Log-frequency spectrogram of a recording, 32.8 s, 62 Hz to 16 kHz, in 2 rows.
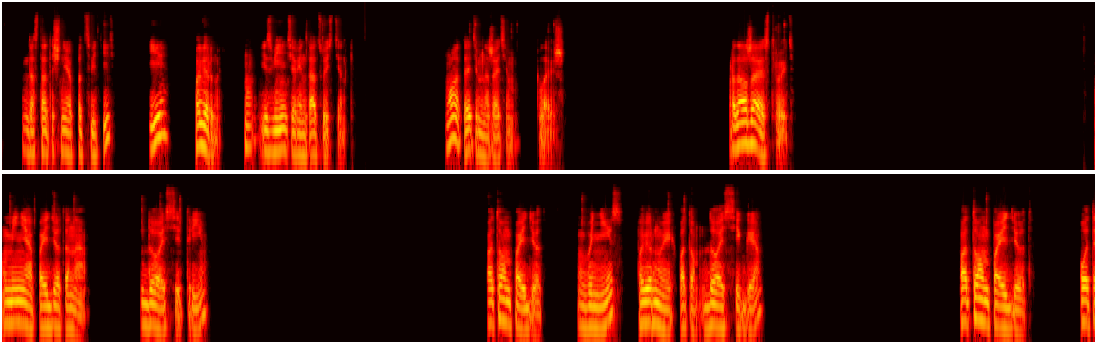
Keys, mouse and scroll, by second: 1.3 click, 3.6-4.0 scroll up 2, 4.5 middle click, 5.4 middle click, 6.9 click, 7.6 click, 8.1 click, 8.6 click, 11.6 click, 15.0 middle click, 15.9 middle click, 16.4 middle click, 17.1 middle click, 18.0 middle click, 18.7 middle click, 20.6 click, 21.2 scroll down 2, 23.5 click, 24.4 scroll down 1, 24.6 middle click, 25.0-26.3 scroll down 1, 26.3 middle click, 28.7 click, 29.2 scroll down 2, 30.1 scroll down 2, 30.4 middle click, 31.4-32.0 scroll up 2, 32.0-32.8 middle drag.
